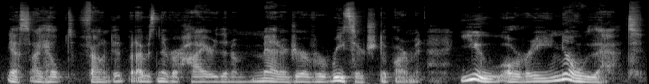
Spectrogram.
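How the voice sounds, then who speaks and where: A reader acting out a defiant male researcher from a story. He is blunt and flippant, in a soft-edged, husky mid voice that keeps probing. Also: mid-range voice, normal speed. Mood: confrontational. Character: defiant, smirking male researcher challenging his boss.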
